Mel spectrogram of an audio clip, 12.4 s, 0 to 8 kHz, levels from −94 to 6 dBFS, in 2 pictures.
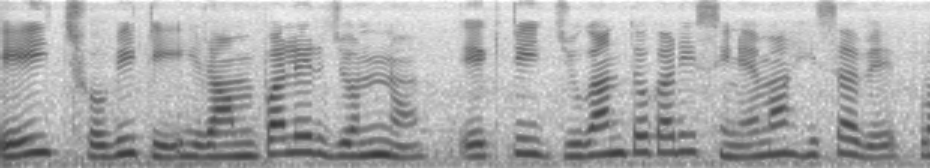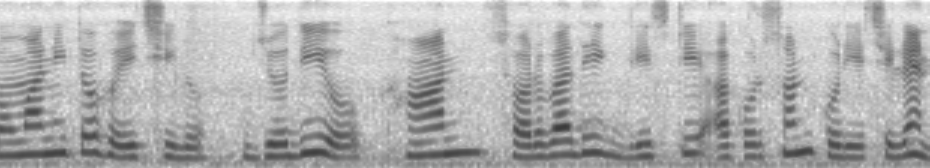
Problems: constant background noise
